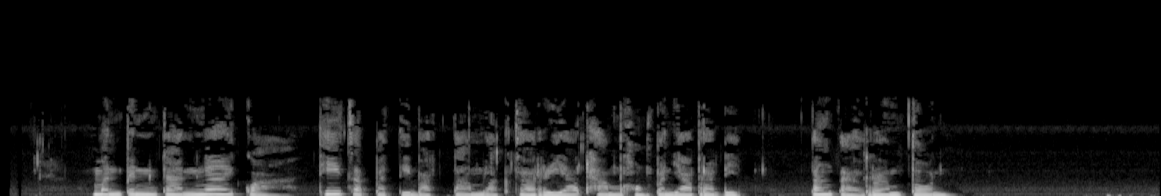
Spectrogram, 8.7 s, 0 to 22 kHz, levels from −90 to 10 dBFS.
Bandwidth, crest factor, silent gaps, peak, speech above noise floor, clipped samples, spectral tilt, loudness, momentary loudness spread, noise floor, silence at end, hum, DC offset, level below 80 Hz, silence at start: 11 kHz; 16 dB; none; -4 dBFS; 44 dB; under 0.1%; -6.5 dB/octave; -19 LUFS; 9 LU; -62 dBFS; 0.4 s; none; under 0.1%; -62 dBFS; 0.7 s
